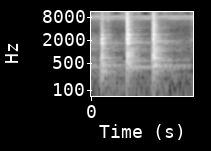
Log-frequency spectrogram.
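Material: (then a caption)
Steel. A block of wood knocks three times on a hot catalytic converter, a metal shell with a ceramic honeycomb inside, under a car raised on ramps. Each knock is a short, dull thwack that dies away quickly, with no rattling after it. The wood is used because the exhaust is hot, and the silence after the knocks shows the ceramic catalyst has not broken loose.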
